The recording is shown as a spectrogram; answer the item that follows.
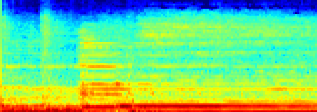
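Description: Live rock band playing an instrumental passage: electric guitars and bass holding long, sustained notes over drums.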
